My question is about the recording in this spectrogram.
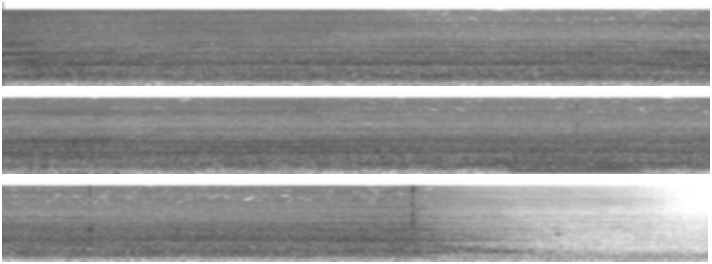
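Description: Remington hand-held hair dryer running with a steady rush of air and motor hum, then switched off about nine seconds in, the fan spinning down within a second.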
